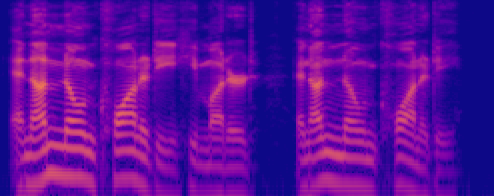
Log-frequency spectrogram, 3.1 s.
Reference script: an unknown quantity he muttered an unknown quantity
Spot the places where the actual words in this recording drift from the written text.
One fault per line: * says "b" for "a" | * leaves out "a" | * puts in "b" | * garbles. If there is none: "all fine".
all fine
